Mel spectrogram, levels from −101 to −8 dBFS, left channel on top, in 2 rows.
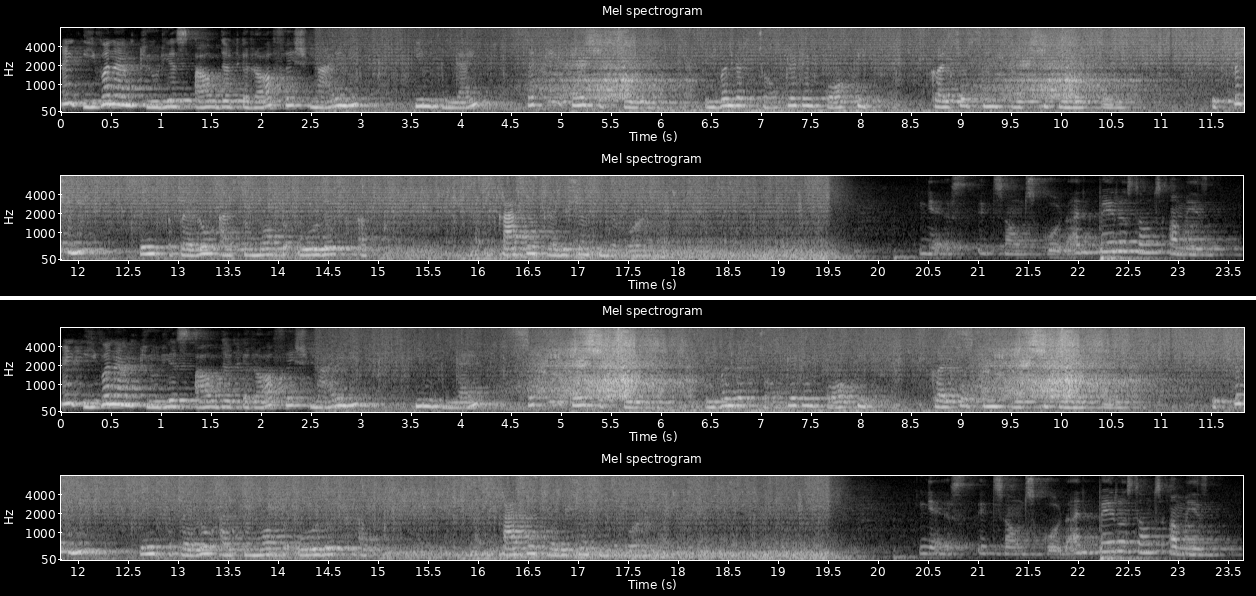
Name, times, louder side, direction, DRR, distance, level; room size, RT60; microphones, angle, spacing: voice 1, 0.0-3.1 3.5-4.3 4.7-6.0 6.4-8.1 8.7-10.8 11.5-12.2 12.5-14.9 16.2-17.8, left 1 dB, 35° left, 3 dB, 3.1 m, -33 dB
sound 1, 2.5-19.5, equal, ahead, 1.8 m, -40 dB
sound 2, 4.5-6.5 8.9-11.2, right 7 dB, 75° right, 0.7 m, -32 dB
voice 2, 20.4-23.3, left 1 dB, 35° right, 2 dB, 3.1 m, -42 dB
20.5 x 15.5 x 8.4 m, 1.5 s
head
